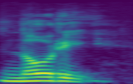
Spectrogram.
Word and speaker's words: nori: do is I have NY here and it's n o r i and it's pronounced NY because the Japanese don't pronounce the RS very well so there's a shiny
